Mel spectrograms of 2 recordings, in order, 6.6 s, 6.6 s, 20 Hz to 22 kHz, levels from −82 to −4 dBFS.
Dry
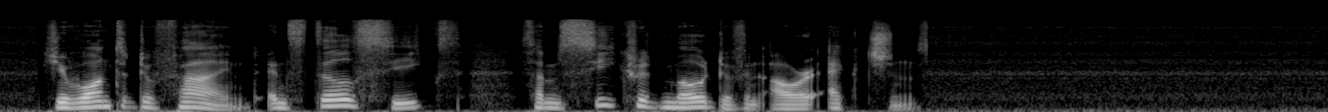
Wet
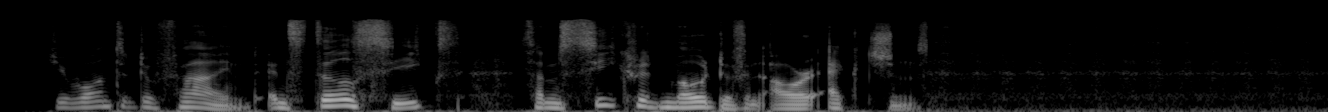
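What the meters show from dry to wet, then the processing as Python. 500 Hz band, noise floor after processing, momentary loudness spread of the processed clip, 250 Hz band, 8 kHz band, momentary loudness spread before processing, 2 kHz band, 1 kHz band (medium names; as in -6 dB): -9.0 dB, -66 dBFS, 15 LU, -8.0 dB, -5.5 dB, 12 LU, -9.5 dB, -13.0 dB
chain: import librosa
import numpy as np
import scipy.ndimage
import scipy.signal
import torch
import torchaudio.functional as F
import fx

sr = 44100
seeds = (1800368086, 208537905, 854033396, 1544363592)

y = fx.fade_in_head(x, sr, length_s=1.67)
y = fx.transient(y, sr, attack_db=0, sustain_db=6)
y = fx.rotary(y, sr, hz=6.7)
y = y * 10.0 ** (-5.5 / 20.0)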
